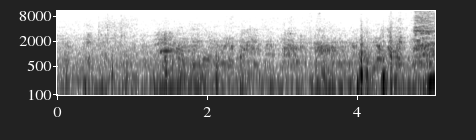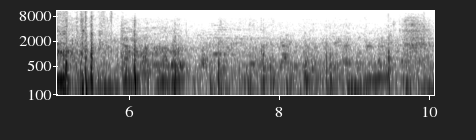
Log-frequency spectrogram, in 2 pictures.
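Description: A horse's hooves thud on soft sand as it gallops and jumps.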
